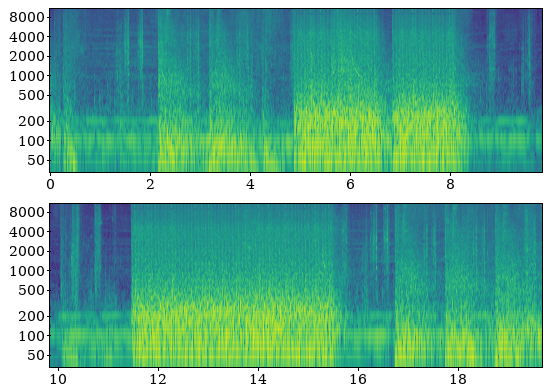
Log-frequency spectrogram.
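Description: Laser bolts zap and crackle.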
